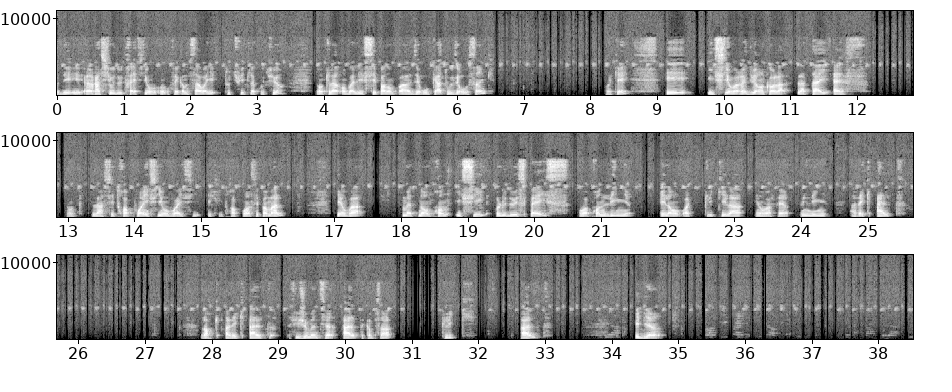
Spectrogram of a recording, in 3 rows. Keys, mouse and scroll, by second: 0.1 middle click, 1.0-2.2 drag, 5.6-6.9 drag, 7.5-8.3 drag, 11.9 f, 16.4 middle click, 19.1-21.6 drag, 24.3-27.2 drag, 27.6 middle click, 28.8-30.0 middle drag, 32.1-34.2 drag, 35.1 middle click, 37.8-38.5 drag.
